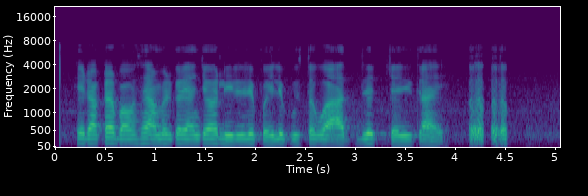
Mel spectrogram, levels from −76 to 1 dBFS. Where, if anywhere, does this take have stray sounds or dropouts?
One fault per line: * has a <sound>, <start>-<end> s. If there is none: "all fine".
* has a laugh, 4.1-4.5 s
